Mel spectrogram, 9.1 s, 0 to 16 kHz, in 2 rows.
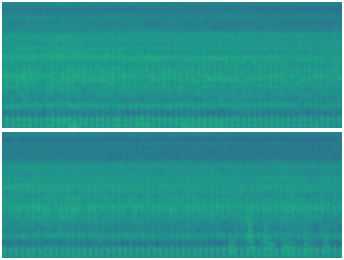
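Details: Honda CBR 250R at idle after tensioner adjustment attempt: fast, even ticking over a steady idle, about three per second, light top-end chatter. Owner suspects loose timing chain; source not confirmed.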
